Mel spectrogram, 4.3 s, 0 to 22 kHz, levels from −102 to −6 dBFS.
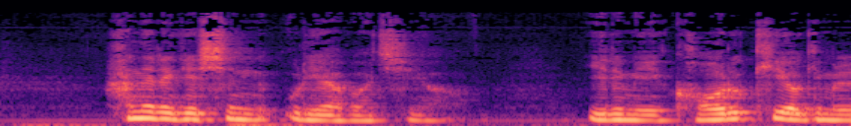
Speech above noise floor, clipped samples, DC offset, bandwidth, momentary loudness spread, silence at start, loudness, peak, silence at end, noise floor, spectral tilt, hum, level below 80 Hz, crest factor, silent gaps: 30 dB; under 0.1%; under 0.1%; 15.5 kHz; 13 LU; 0.15 s; -26 LUFS; -10 dBFS; 0 s; -55 dBFS; -6.5 dB/octave; none; -52 dBFS; 16 dB; none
